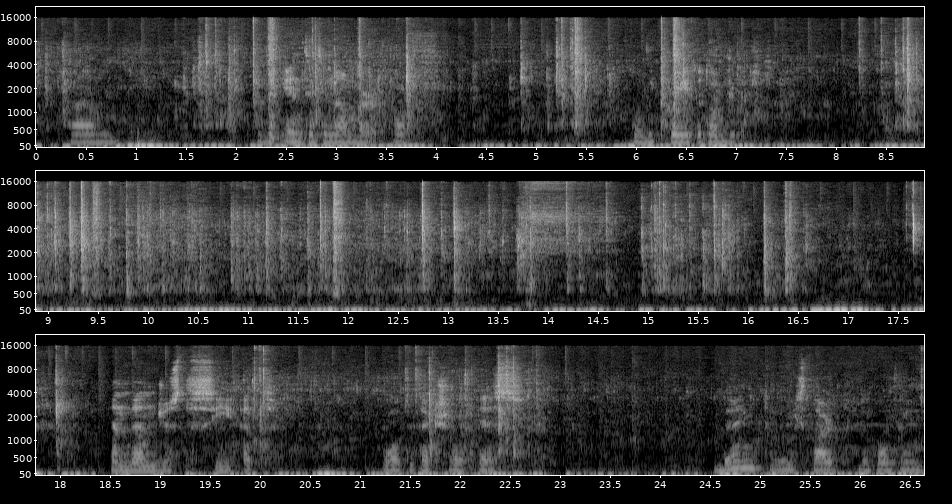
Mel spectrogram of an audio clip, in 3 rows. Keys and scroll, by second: 0.0-7.4 typing, 8.5-15.7 typing, 14.9 Escape, 17.9 q, 19.6-20.4 typing, 21.6 Escape, 21.8 F2, 22.3 ctrl+c, 22.5 ctrl+c.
